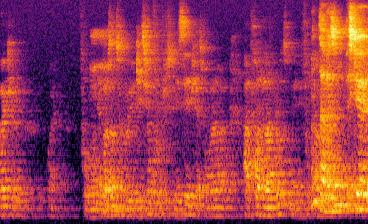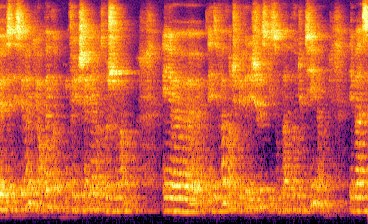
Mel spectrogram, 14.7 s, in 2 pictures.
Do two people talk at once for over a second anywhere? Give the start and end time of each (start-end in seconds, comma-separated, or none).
6.3-7.7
